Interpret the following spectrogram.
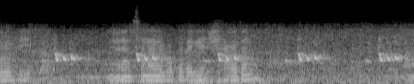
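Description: A bird calling again and again, a short quick chirp repeated about every second.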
